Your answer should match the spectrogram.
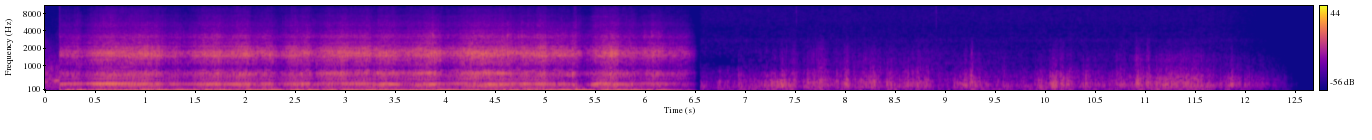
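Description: Trophy truck engine running loud and steady, heard from the cockpit with a deep rumble under it. About six and a half seconds in it cuts off suddenly to a much quieter stretch of irregular knocks and rattles, which fades out near the end.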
